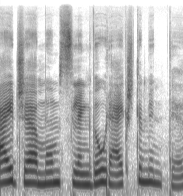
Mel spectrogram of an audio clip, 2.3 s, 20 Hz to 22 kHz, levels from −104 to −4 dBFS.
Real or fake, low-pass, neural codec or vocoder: fake; 19.8 kHz; codec, 44.1 kHz, 7.8 kbps, Pupu-Codec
